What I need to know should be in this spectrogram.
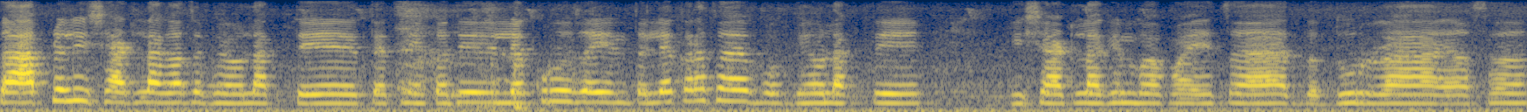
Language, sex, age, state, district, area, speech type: Marathi, female, 45-60, Maharashtra, Washim, rural, spontaneous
